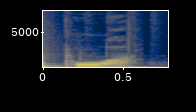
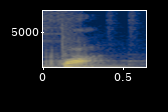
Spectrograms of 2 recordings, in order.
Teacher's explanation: o and a, they merge into a diphthong. So it's gonna be 봐.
